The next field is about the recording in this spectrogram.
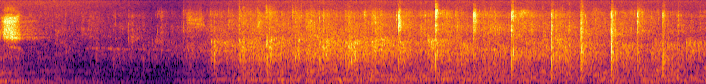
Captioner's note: small audience applause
